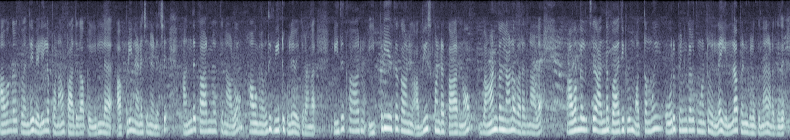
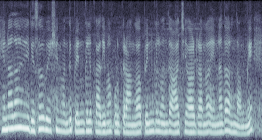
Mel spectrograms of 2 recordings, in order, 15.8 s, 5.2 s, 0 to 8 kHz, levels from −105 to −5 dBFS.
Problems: constant background noise, background conversations at intervals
